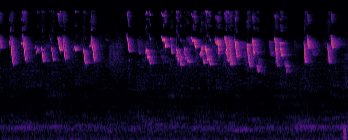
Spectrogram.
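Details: Captive saffron finch bred for fibra singing, delivering a long, rapid sequence of high, buzzy chirped notes in quick bursts with a brief pause near the middle, over a faint low hum.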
